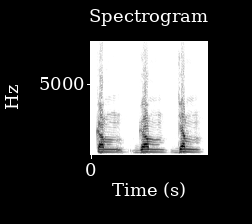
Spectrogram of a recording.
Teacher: ಅನುಸ್ವಾರ ಏನು ನಾವು ಹೇಳ್ತಿವೋ ಅದೆಲ್ಲವೂ ಕೂಡ ತುಟಿಯ ಸ್ಪರ್ಶದಿಂದಲೇ ಆಗುತ್ತೆ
